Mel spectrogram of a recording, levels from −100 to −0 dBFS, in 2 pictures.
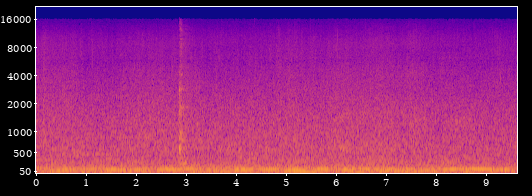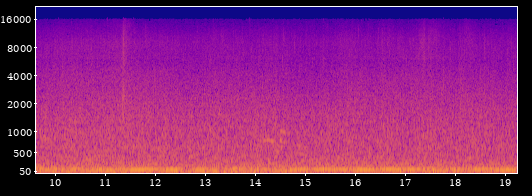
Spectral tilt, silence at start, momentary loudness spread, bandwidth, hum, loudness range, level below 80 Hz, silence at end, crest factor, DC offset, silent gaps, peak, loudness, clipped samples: -5.5 dB/octave; 0 s; 3 LU; 16 kHz; none; 2 LU; -36 dBFS; 0 s; 16 dB; under 0.1%; none; -14 dBFS; -31 LUFS; under 0.1%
